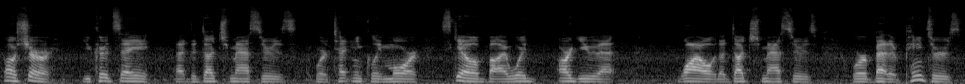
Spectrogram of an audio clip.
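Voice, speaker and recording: A man's voice: medium pitch, fairly even intonation, measured pace, bright, forceful tone, a little hiss or hum. A man voicing an earnest, argumentative art-snob dad in a game read-aloud, with a fan running. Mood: earnest, exasperated.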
